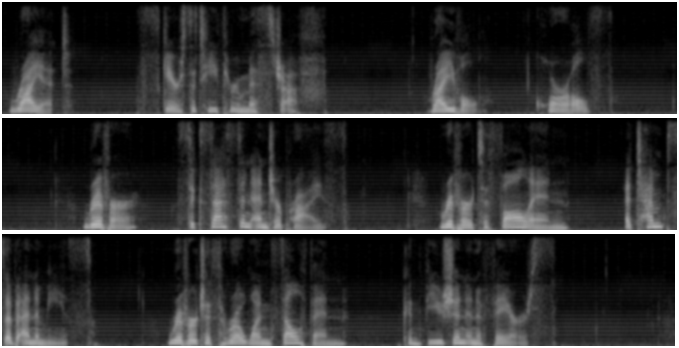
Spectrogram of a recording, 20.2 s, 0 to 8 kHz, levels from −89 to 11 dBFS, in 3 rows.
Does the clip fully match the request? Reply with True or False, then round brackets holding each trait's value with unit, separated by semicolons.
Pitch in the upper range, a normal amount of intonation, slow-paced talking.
True (200 Hz; 3.3 semitones; 70 wpm)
